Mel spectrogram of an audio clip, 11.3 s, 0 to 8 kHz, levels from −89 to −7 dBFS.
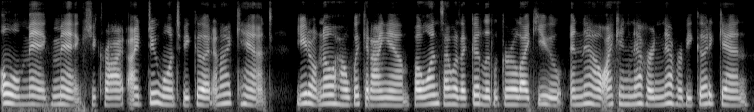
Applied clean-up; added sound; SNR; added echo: neural mask model DeepFilterNet 3.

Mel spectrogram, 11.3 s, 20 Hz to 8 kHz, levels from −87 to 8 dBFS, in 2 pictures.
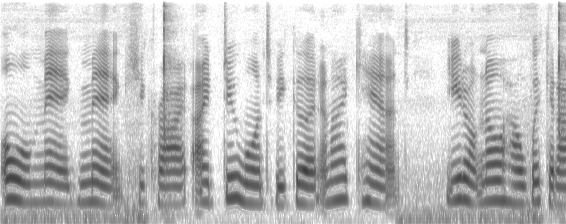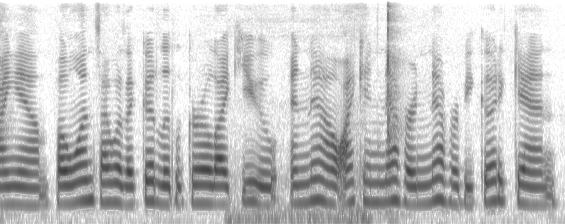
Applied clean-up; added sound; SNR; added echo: none; Fire; 18 dB; none.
